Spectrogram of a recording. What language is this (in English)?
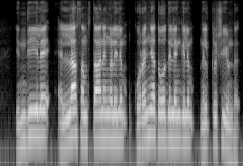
Malayalam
